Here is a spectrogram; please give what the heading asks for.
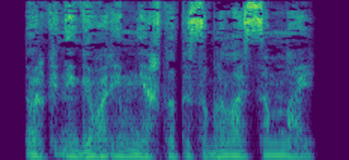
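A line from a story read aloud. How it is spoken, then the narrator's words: Quiet whisper. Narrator (Russian): тихо прошептал я, чтобы никто не услышал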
